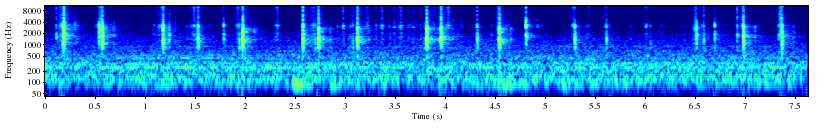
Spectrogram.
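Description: A backlit plastic mechanical keyboard, held vertically, is tapped on its plastic keycaps with fingertips. About 24 short, sharp clicks at an irregular typing pace, each bright and snappy and dying away almost instantly. A faint steady hiss sits underneath.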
